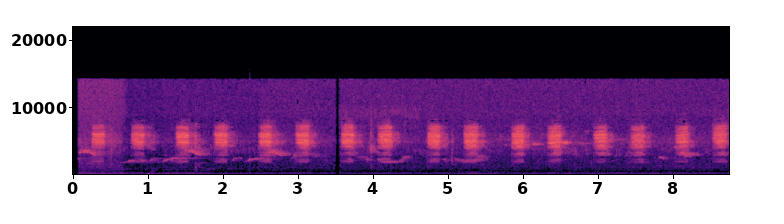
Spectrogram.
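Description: A corn crake gives dry, rasping double notes, about two per second, over a low background hum. Faint whistles from other birds come through between the rasps.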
